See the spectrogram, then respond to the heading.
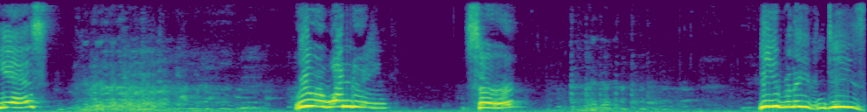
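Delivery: tiny, very high, meek little voice. Retelling meeting Yogi Bhajan, the speaker imitates a 20-year-old's question in a meek voice. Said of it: "this little meek sound came out".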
